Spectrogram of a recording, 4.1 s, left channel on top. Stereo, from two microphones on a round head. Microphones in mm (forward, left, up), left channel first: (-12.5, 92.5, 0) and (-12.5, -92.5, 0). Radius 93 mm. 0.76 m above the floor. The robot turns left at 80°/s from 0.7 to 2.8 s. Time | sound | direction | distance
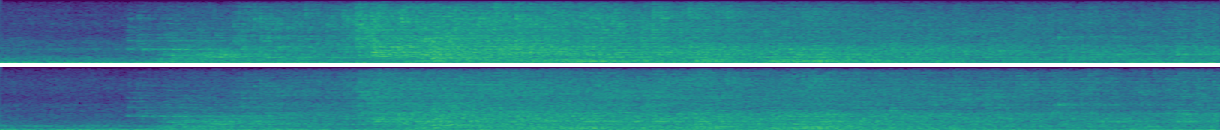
0.4 | a toilet flushing | 155° left | 1.9 m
